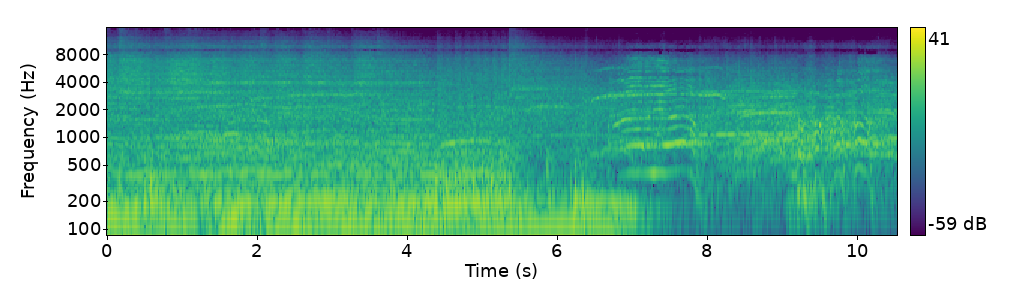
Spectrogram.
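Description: A live rock band finishes a song on a long held chord with drums, which stops about seven seconds in; the audience then cheers and whoops.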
